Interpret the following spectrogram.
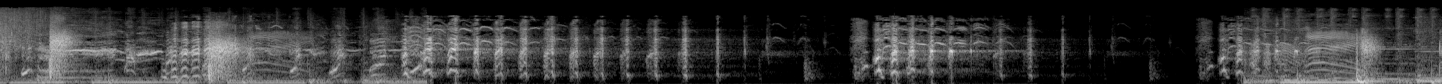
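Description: Background music with a steady bass line breaks off, and a person laughs in quick repeated pulses, in two long bursts with a short pause between. The music comes back in near the end.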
